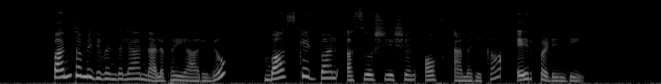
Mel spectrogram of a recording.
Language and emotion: Telugu, neutral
